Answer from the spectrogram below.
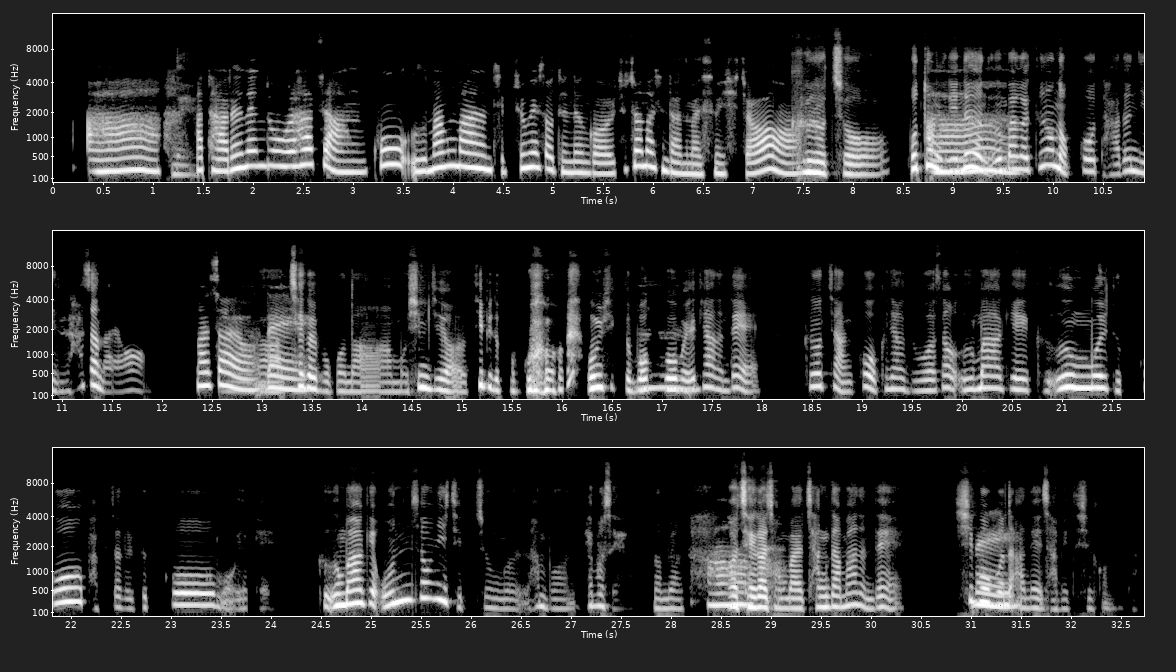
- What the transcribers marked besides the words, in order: other background noise; laughing while speaking: "보고"; gasp
- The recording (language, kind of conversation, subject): Korean, advice, 아침에 일어나기 힘들어 중요한 일정을 자주 놓치는데 어떻게 하면 좋을까요?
